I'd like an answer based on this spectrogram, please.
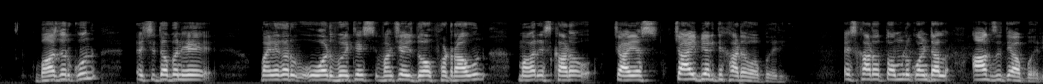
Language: Kashmiri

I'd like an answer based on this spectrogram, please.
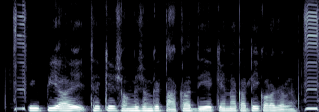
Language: Bangla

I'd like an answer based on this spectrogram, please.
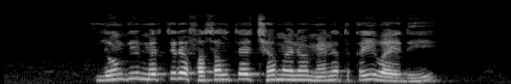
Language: Sindhi Bhil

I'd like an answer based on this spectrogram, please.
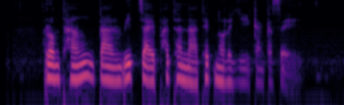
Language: Thai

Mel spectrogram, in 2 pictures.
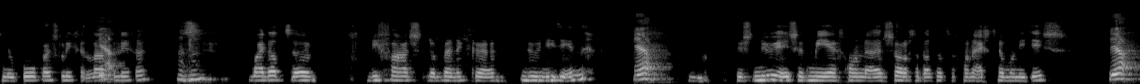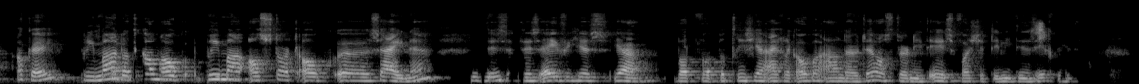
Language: Dutch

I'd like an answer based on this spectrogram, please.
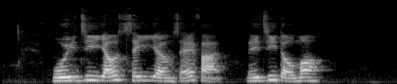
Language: Cantonese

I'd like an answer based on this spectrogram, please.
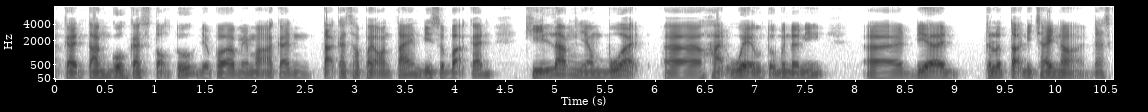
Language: Malay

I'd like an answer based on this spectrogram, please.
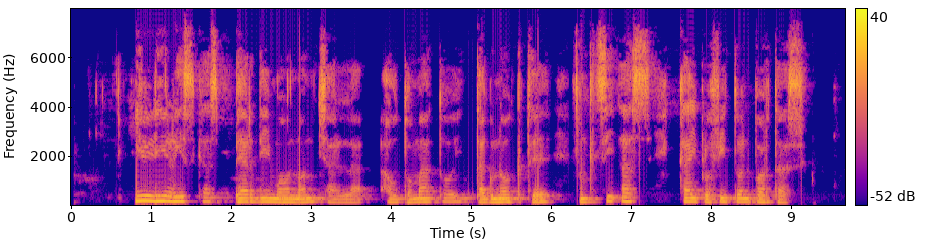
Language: Esperanto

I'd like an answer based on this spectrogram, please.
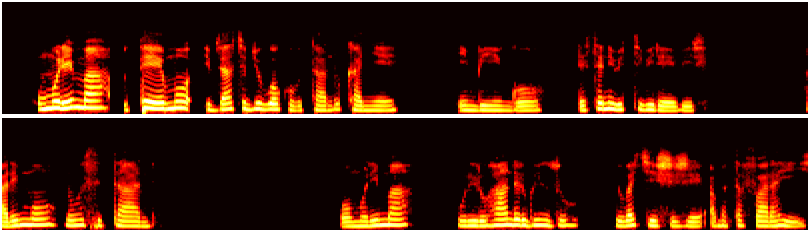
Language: Kinyarwanda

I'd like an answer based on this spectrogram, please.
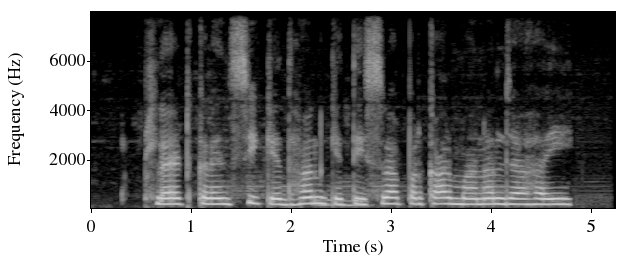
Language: Magahi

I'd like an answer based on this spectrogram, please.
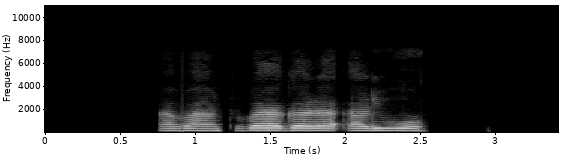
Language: Ganda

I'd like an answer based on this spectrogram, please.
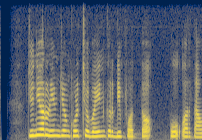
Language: Sundanese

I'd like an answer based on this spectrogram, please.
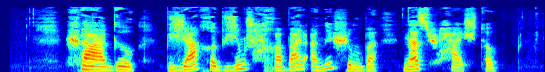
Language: Abkhazian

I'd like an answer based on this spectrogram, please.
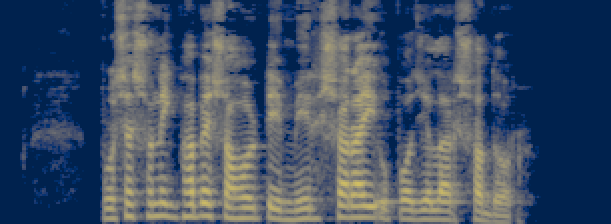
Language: Bangla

